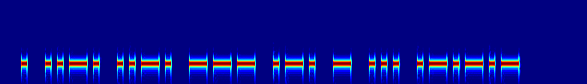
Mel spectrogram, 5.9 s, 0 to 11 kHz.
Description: Morse code, heard as a keyed tone, about 21 wpm, 700 Hz. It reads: EFFORTS.
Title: Difficult Sentences with Hints - 20wpm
